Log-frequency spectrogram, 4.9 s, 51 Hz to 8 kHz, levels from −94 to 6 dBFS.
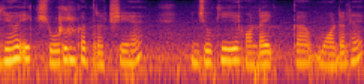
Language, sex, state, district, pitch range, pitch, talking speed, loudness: Hindi, female, Maharashtra, Mumbai Suburban, 180-220 Hz, 195 Hz, 160 wpm, -16 LUFS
